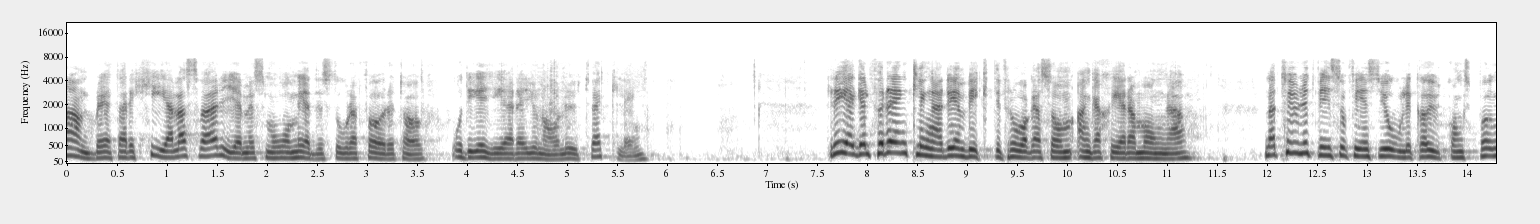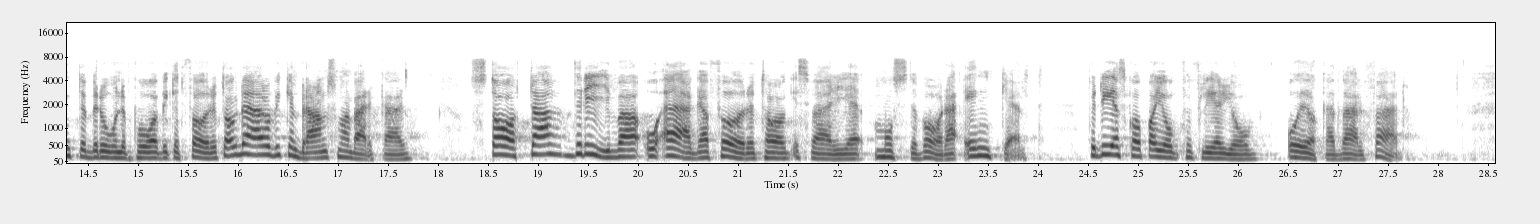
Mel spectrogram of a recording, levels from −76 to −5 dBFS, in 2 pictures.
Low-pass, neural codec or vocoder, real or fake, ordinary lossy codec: none; codec, 16 kHz, 8 kbps, FreqCodec, smaller model; fake; none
